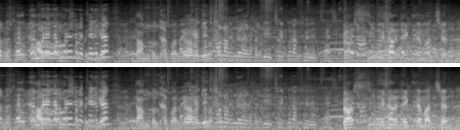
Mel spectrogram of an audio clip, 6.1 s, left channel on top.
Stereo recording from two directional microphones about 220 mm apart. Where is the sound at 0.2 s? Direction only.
25° left (ahead or behind).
